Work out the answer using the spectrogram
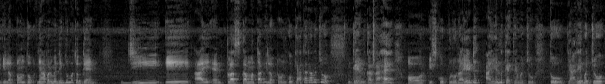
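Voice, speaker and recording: A man's voice: a little high, darkish tone. A male science teacher, coaxing pupils through a lesson with constant questions. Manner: coaxing, quizzes the class with repeated questions. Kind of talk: chalk-and-talk lesson to school students. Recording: echoey room, faint background noise.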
